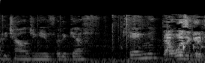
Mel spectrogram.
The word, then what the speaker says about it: GIF: That is a good GIF. And listen to me. I'm saying GIF. I'm saying with a hard G now.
